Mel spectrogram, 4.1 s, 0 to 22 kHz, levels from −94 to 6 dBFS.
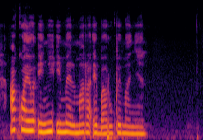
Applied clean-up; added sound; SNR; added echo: none; none; none; none.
